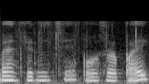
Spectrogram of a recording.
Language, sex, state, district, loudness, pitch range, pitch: Hindi, female, Goa, North and South Goa, -16 LUFS, 180-200 Hz, 185 Hz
